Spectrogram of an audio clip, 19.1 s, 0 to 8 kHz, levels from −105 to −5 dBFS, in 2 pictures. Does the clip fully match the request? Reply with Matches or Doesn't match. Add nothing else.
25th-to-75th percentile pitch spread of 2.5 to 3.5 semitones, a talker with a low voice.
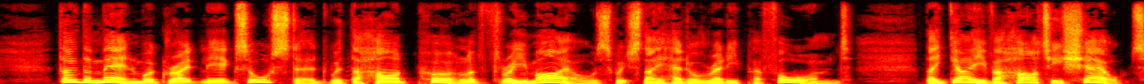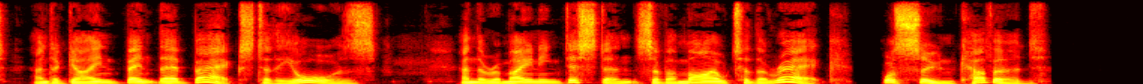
Doesn't match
